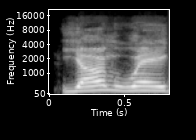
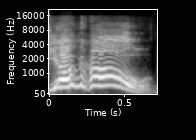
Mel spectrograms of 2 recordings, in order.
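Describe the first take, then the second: First: The name ends in a 'way' sound. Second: The name ends in a 'ho' sound. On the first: The speaker calls it right. "I'm saying it right" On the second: The speaker calls it wrong. "Everyone else is saying it wrong"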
